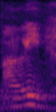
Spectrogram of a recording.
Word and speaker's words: Paris: The S is silent, but you see the R, Paris.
